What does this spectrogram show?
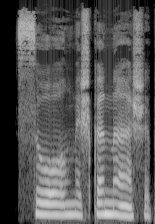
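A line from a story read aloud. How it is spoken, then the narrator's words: Deep bass, grandfather. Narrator (Russian): пробасил дедушка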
